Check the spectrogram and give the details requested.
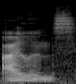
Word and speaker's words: Ylands: I guess it's Easter Island's statue and Easter Island's head. I have learned that the correct way to say Wylands is Islands. So, I guess it's just a cutesy way of saying Islands.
